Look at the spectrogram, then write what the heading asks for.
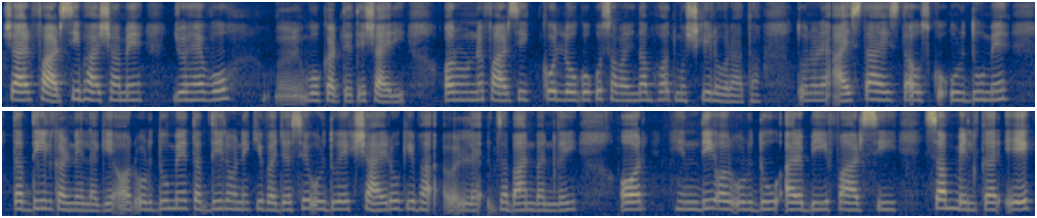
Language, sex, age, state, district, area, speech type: Urdu, female, 45-60, Delhi, New Delhi, urban, spontaneous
